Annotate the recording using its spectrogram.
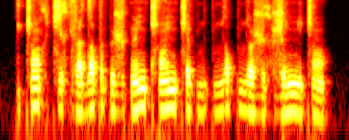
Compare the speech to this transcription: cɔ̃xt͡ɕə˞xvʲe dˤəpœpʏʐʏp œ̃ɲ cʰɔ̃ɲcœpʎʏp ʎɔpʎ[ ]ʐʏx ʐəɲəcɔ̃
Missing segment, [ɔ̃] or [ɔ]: ɔ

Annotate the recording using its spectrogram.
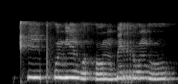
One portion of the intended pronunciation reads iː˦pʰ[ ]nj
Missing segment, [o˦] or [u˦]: u˦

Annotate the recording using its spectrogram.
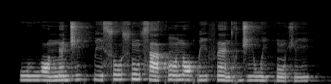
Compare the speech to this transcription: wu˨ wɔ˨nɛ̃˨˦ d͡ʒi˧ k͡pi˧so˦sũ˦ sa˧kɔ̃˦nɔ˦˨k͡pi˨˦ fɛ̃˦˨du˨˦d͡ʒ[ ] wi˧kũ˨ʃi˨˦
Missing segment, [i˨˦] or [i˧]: i˧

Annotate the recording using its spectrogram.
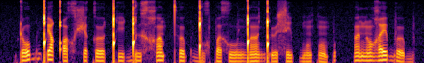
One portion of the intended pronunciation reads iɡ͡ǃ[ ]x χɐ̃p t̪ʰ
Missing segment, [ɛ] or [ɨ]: ɨ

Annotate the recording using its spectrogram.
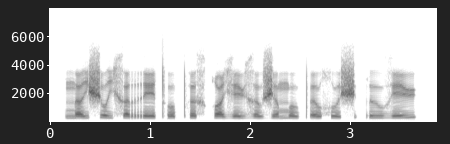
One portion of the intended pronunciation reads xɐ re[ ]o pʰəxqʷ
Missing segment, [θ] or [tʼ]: tʼ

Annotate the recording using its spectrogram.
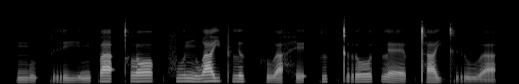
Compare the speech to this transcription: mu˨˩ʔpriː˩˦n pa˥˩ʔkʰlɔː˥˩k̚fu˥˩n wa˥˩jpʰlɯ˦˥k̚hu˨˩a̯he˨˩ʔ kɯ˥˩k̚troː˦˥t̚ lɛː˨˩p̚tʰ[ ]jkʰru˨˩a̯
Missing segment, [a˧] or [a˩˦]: a˧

